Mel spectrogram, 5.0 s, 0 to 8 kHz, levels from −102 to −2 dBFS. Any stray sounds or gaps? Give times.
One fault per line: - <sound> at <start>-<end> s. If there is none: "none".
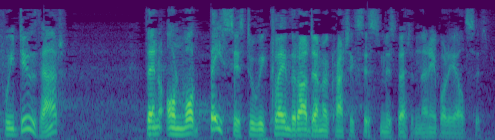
none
